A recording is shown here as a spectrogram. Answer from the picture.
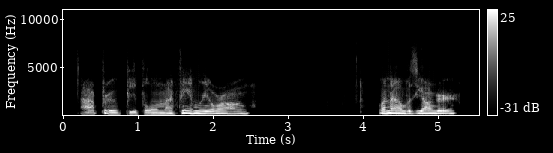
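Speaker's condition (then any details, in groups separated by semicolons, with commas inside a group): Cerebral palsy; since birth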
